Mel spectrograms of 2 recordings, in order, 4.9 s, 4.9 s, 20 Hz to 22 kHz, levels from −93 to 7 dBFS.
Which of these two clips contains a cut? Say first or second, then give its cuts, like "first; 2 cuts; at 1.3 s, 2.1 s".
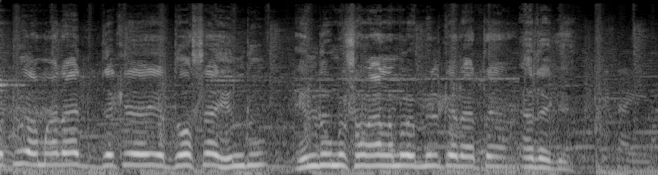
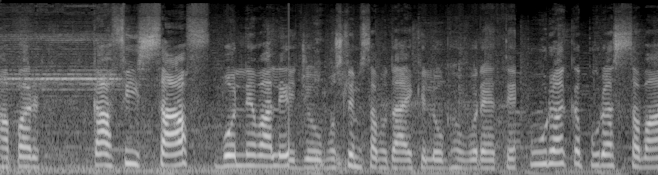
second; 2 cuts; at 2.2 s, 3.9 s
